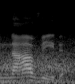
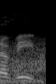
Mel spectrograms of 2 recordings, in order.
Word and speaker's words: Navid: way just real quick my name is pronounced a navid not an evite so if i'm going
